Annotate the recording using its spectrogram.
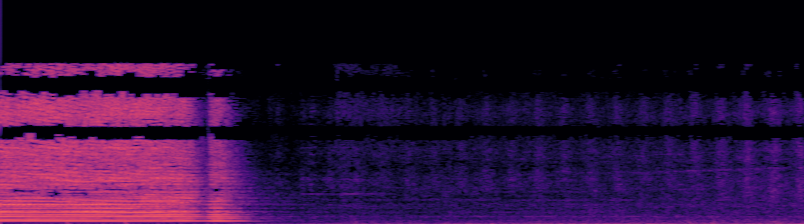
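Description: A diesel locomotive rumbles past at close range.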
